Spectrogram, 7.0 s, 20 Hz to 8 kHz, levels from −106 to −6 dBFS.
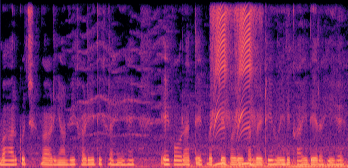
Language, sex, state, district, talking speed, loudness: Hindi, female, Maharashtra, Solapur, 170 wpm, -29 LUFS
